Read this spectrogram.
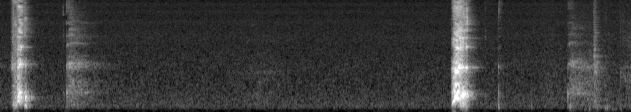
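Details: Hiccups in someone who often gets them at night: abrupt, short gulping sounds spaced seconds apart with silence between.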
